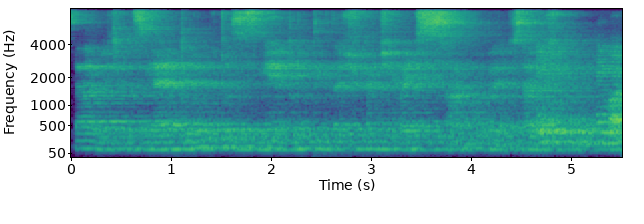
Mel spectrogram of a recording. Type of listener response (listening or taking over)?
taking over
